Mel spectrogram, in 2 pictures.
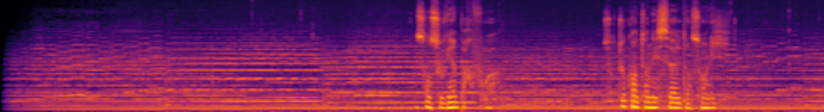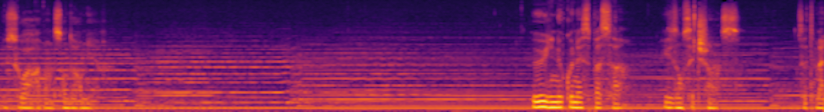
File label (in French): voix off oublieux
